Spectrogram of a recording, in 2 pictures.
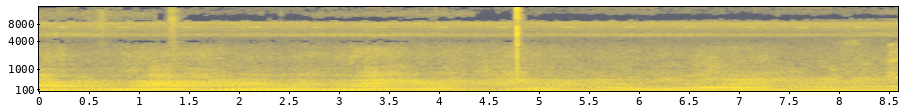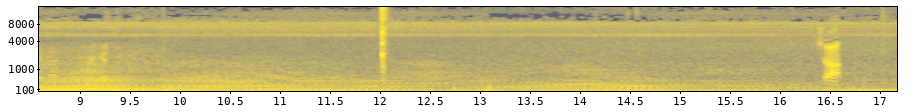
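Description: Two sharp clicks of golf clubs striking balls on short chip shots, one about five seconds in and one about twelve seconds in, over a steady low rumble.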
